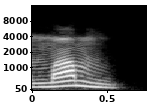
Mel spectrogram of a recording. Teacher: নুন সাকিনের পরে বা এসছে তাই নুন সাকিনটা মিমের দ্বারা পরিবর্তন করে পড়তে হয় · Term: ইগলাব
